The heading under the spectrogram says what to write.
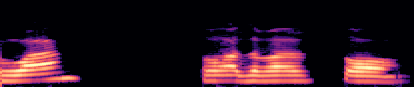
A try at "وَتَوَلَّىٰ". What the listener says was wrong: ত নয় ওটা, ওটা ত নেই, ওটা তা আছে।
